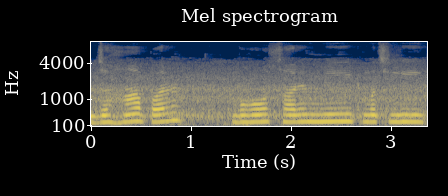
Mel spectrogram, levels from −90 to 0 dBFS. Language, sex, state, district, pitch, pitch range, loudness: Hindi, female, Bihar, Araria, 195 Hz, 190-200 Hz, -16 LUFS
